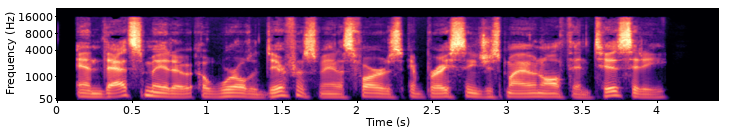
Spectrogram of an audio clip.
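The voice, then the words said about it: Speaks with a drawl accent. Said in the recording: “I just kind of let my drawl creep back into how I talk ... embrace my accent”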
